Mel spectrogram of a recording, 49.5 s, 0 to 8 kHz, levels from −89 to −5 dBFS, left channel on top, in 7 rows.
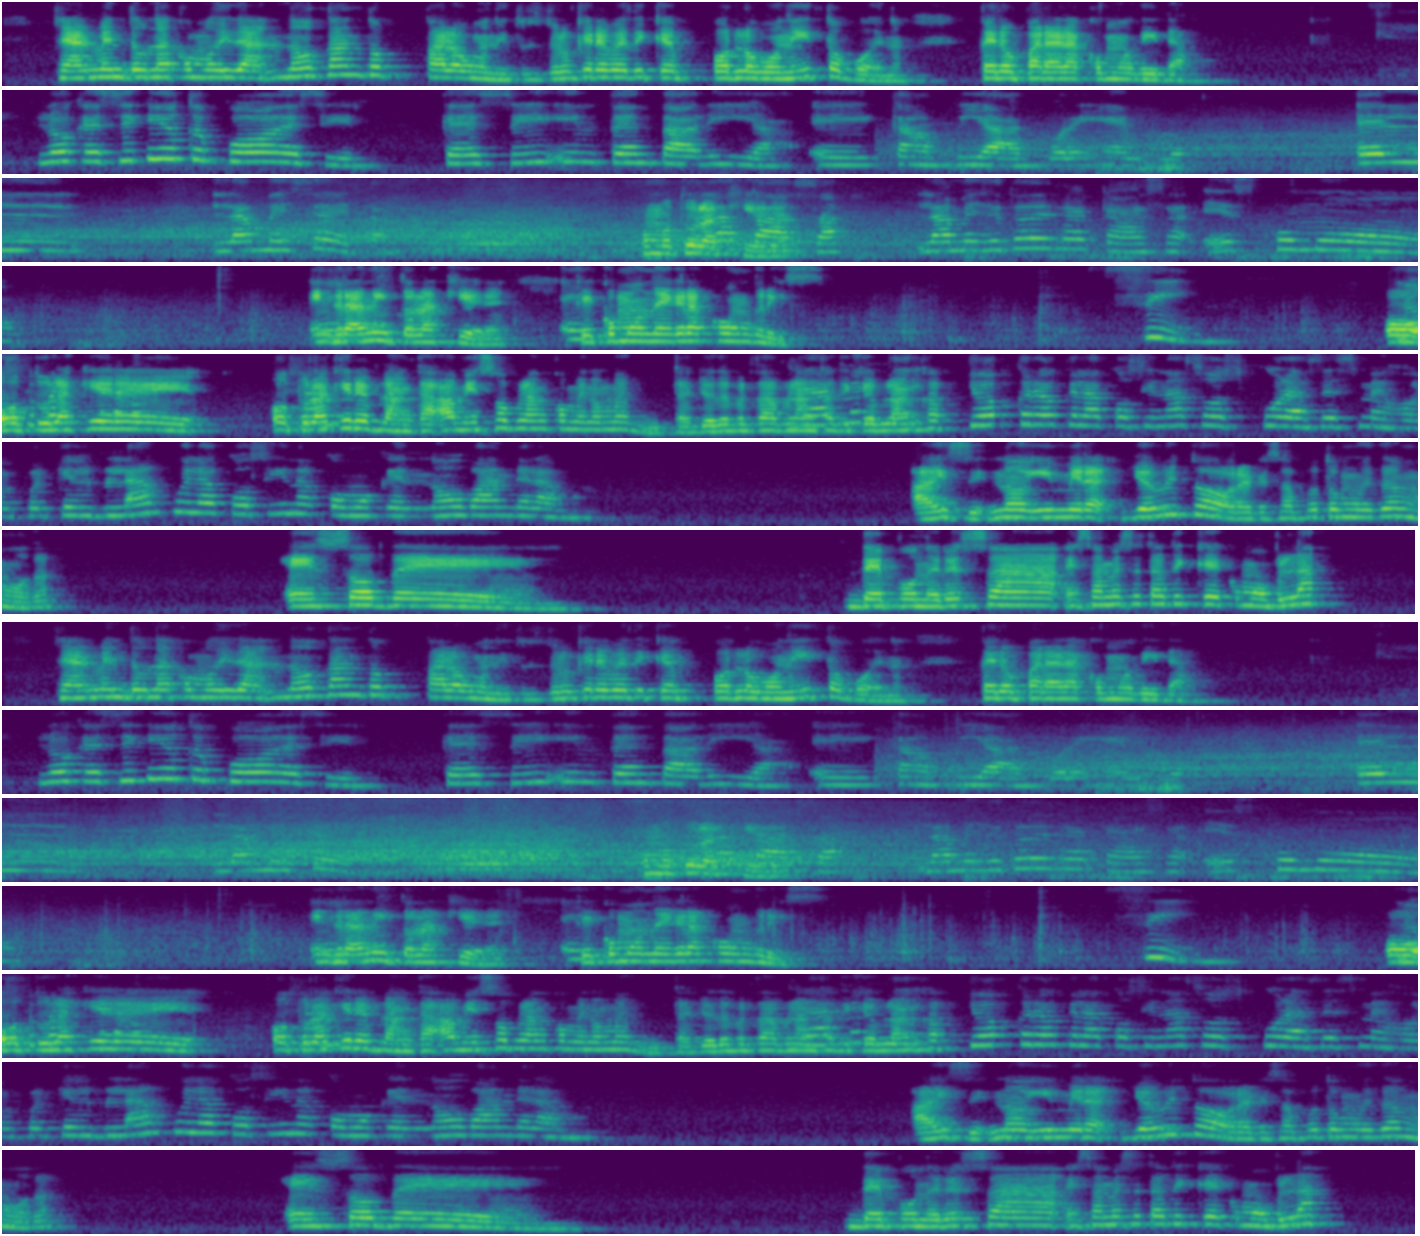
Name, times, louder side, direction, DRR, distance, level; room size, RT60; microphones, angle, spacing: voice 1, 0.3-6.0 17.4-18.1 22.8-23.8 24.1-25.3 28.2-29.3 29.7-33.0 40.0-42.8 43.9-45.3 46.7-49.0, left 5 dB, 90° left, 0.8 m, -26 dB
voice 2, 7.3-9.0 9.3-13.0 13.9-14.6 15.2-16.2 17.6-18.4 18.7-21.3 22.8-23.2 24.0-24.2 26.9-27.4 28.2-28.4 29.0-29.1 29.8-30.3 32.3-38.4, left 5 dB, 40° left, 0.5 m, -33 dB
Truck, 11.4-26.6 27.0-27.1 27.3-28.2 28.5-28.6 28.9-29.3, right 4 dB, 85° right, 1.3 m, -40 dB
10.0 x 5.9 x 3.1 m
head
